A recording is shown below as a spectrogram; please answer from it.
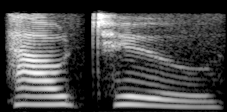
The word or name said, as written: how-to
